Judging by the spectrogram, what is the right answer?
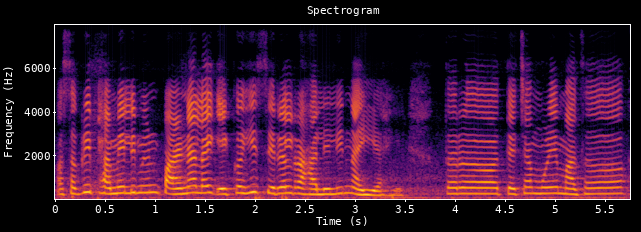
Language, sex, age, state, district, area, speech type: Marathi, female, 30-45, Maharashtra, Thane, urban, spontaneous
